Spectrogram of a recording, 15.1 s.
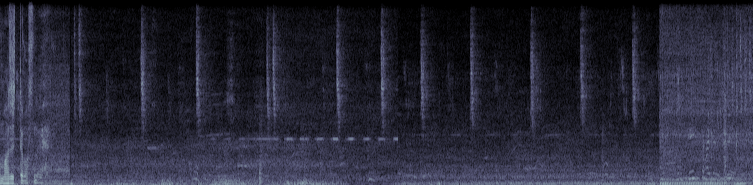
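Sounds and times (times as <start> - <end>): low wind rumble: 1.8 - 6.7.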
